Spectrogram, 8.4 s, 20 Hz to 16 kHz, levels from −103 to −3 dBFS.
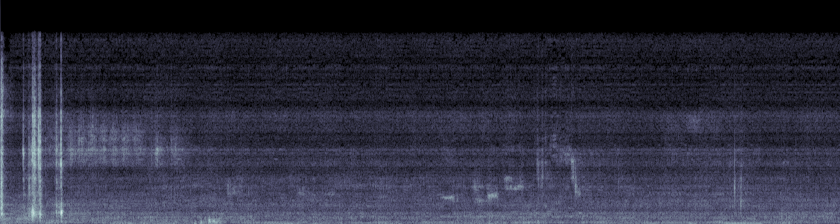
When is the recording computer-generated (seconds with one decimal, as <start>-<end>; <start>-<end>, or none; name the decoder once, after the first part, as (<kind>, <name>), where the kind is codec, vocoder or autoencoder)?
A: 0.0-8.4 (codec, SNAC)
